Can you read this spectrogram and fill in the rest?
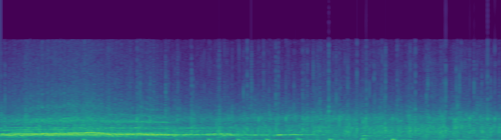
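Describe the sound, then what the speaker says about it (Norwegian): A school theatre group's all-hands meeting bursts into loud applause and cheering for Erika, with dense clapping, whoops and shouts from a lively crowd close by. "Så jeg tenker vi gir henne en stor applaus."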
